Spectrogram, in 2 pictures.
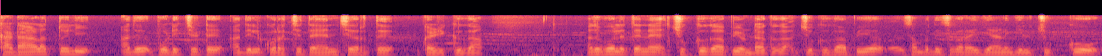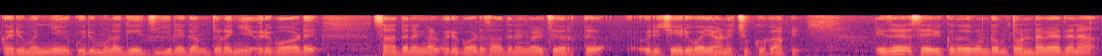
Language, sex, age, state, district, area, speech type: Malayalam, male, 18-30, Kerala, Kozhikode, rural, spontaneous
